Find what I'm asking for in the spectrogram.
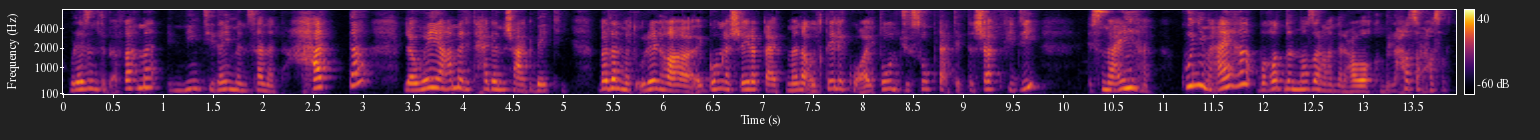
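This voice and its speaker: A woman's voice: fairly high pitch, a little mellow. A woman with an Egyptian Arabic accent giving earnest, direct advice to mothers in a monologue. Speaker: parenting advice host.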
